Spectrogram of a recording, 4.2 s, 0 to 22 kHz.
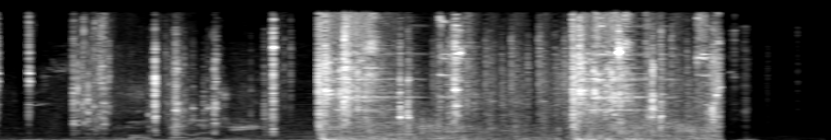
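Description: Rapid bursts of gunfire in The Outer Worlds 2, dense and loud, sustained fire pausing briefly then resuming before cutting off abruptly near the end.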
